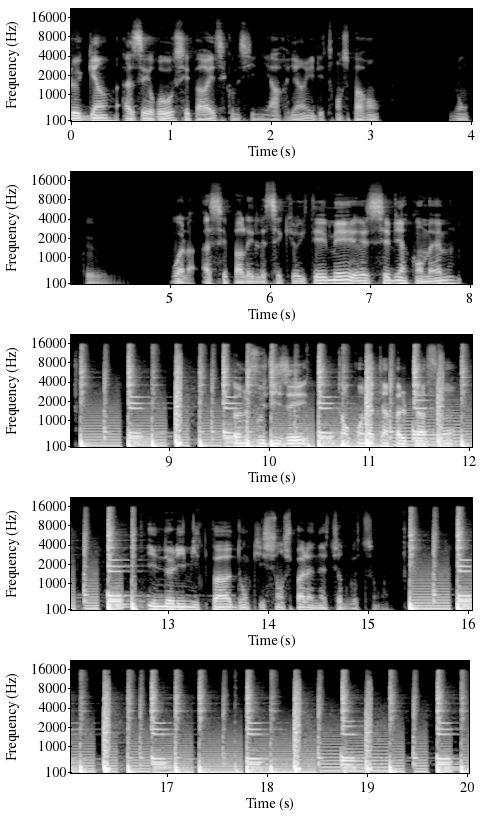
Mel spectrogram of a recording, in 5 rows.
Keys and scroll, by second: 8.1 space, 12.7 space, 15.4 space.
